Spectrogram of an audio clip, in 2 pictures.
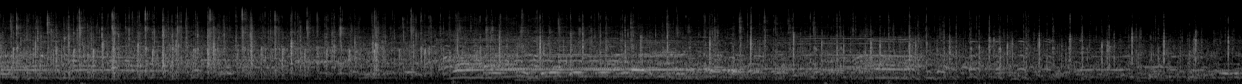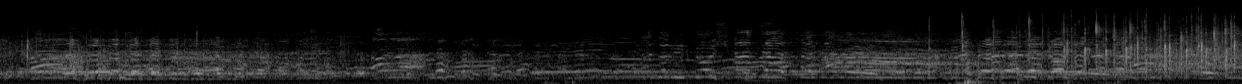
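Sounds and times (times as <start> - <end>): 
crowd applauding the bride and groom at a wedding: 0.0 - 16.2, 21.5 - 24.8
laughter: 4.4 - 24.8.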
